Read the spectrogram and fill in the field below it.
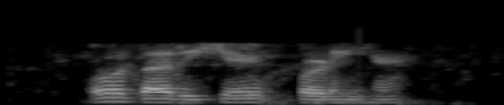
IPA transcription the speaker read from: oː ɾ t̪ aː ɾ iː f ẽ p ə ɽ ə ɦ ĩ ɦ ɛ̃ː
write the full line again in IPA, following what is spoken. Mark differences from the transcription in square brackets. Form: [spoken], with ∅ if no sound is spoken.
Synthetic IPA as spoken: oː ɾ t̪ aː ɾ iː [x] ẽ p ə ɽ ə ɦ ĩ ɦ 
